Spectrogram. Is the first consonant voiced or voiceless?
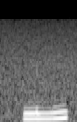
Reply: voiced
